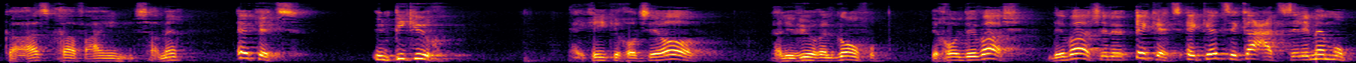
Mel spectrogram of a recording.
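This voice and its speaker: Animated man teaching a Torah class. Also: fairly high pitch, slow. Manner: animated, repeats key phrases, mixes Hebrew terms into French. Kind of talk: Torah lesson. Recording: muffled lo-fi recording.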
